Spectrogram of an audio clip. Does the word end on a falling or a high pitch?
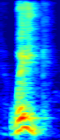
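high. The word ends on a high pitch. The speaker calls it wrong. "end all of my sentences like ah on like a high pitch"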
